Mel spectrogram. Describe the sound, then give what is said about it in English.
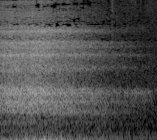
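A deep breath taken in and let out slowly: one soft, airy breath that fades away gradually, faint and without talk. “Deep breath in and out.”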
